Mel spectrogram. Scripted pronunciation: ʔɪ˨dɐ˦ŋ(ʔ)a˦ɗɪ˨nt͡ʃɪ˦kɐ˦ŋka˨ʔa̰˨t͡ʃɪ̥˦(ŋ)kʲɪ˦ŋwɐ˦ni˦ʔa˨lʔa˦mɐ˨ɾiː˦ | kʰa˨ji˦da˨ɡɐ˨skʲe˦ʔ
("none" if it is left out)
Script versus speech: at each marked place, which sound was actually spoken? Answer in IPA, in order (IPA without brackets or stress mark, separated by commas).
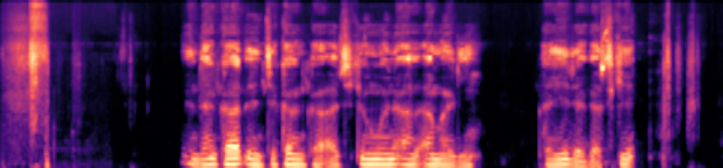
k, none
